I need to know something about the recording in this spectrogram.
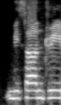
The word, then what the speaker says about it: misandry: So the first thing we want to talk about is I don't know the pronunciation, Misandry.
